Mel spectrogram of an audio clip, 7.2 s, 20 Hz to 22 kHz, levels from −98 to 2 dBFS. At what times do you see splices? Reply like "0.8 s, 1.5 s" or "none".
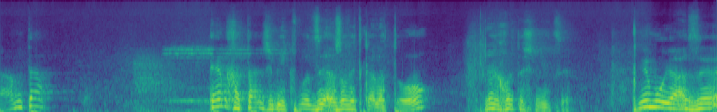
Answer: none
